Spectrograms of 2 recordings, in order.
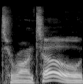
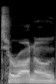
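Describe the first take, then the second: First: The second t is pronounced. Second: The second t is dropped. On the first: The speaker is not from the city. "people know you're not from Toronto" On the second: The speaker is from the city. "that means you're from Toronto"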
